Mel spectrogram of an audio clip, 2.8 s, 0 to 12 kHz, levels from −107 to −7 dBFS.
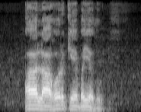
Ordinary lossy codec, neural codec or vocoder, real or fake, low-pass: Opus, 32 kbps; none; real; 10.8 kHz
